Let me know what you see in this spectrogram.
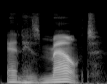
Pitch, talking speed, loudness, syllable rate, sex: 95 Hz, 170 wpm, -20 LUFS, 3.3 syllables/s, male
